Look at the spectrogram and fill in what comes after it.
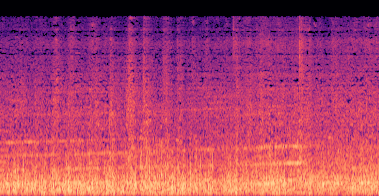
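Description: Electric suburban local train running along the track, heard from the open side of the coach: a steady rumble of wheels on rails, with several sharp clicks a few seconds in as the wheels pass over rail joints.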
